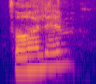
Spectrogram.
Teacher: Va is pronounced heavily. The root of the tongue is raised upward.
